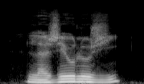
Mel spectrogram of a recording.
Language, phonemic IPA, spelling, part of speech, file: French, /ʒe.ɔ.lɔ.ʒi/, géologie, noun, Fr-géologie.ogg
- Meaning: geology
